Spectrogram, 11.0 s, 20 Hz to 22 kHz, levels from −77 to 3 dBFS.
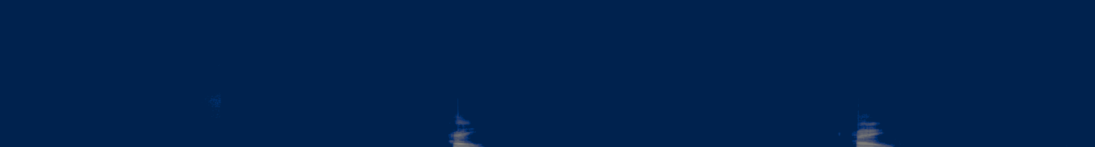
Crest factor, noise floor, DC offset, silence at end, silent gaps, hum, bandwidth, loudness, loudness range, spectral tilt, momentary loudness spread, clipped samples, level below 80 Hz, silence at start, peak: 26 dB; -86 dBFS; under 0.1%; 2.05 s; none; none; 7.4 kHz; -40 LUFS; 2 LU; -4 dB/octave; 17 LU; under 0.1%; under -90 dBFS; 4.5 s; -24 dBFS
